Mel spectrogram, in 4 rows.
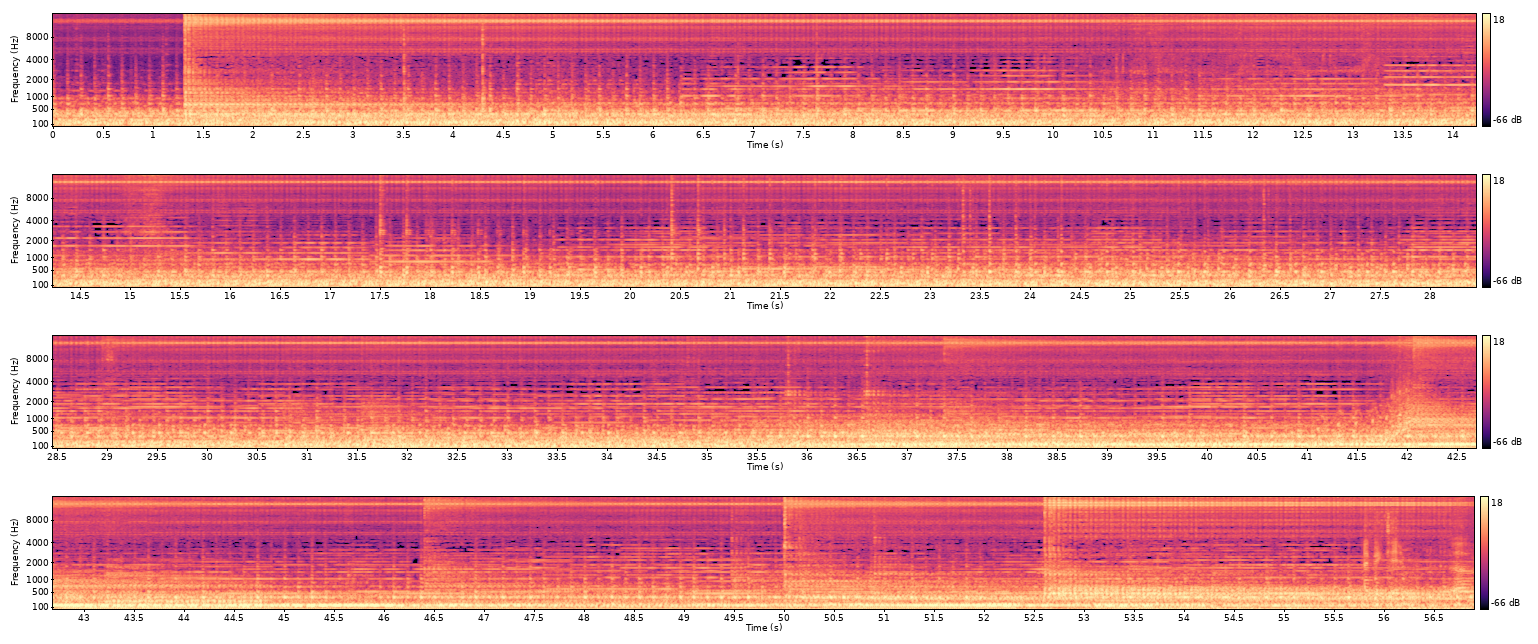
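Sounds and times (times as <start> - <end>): low drone: 0.0 - 56.9
deep bass layer: 1.2 - 20.1, 24.0 - 56.9
short held tones: 1.3 - 56.9.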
